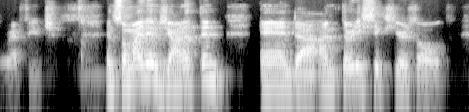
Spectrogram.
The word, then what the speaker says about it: Yonathan: Spanish, mi nombre es Yonathan. No Jonathan, pero Jonathan. So if you got that difference, Yonathan in Spanish phonetically is spelled with the Y. Jonathan is spelled with the J.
